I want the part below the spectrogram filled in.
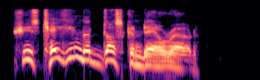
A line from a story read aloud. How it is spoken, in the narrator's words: Sir Cleos muttered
